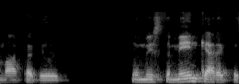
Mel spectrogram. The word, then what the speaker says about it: Maa Ka Doodh: M-A, okay, let's spell that again. M-A-A. M-A-A, yeah. K-A. K-A. D-O-O-D-H. Okay. Maa Ka Doodh.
